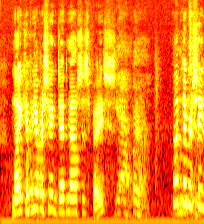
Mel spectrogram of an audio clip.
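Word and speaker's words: deadmau5: guy he takes the name dead mouse pronounced you know Dead Mouse cuz it's spelled really weird and uh his chat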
